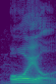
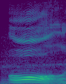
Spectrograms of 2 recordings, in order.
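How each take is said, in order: First: It is said with a standard US accent. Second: It is said with a Southern US accent. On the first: The speaker calls it right. "Say it right" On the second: The speaker calls it wrong. "I think he was from like North Carolina"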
